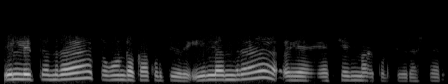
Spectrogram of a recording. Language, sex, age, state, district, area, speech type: Kannada, female, 60+, Karnataka, Belgaum, rural, conversation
